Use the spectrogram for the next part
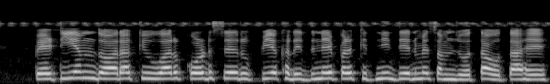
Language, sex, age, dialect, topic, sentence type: Hindi, female, 18-24, Awadhi Bundeli, banking, question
